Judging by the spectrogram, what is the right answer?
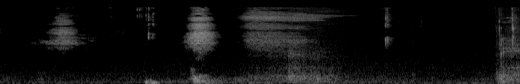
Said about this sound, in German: Ja, nach dem Einatmen, da muss man dann danach normalerweise durch die Nase atmen für circa 30 mhm. Sekunden. Da wird Sauerstoff transportiert.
